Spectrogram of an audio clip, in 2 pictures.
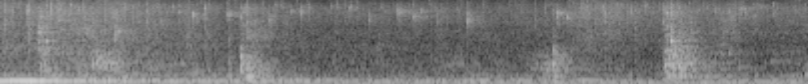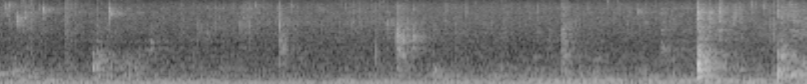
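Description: Ridge gourd masala fries in oil in a pan, with a constant loud sizzle and repeated scraping stir strokes at an irregular pace.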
